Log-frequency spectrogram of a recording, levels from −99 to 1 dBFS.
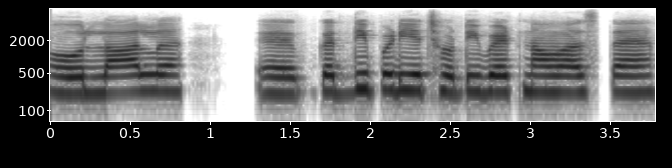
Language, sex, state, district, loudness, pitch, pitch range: Marwari, female, Rajasthan, Churu, -17 LUFS, 225 Hz, 220-235 Hz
